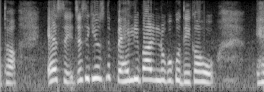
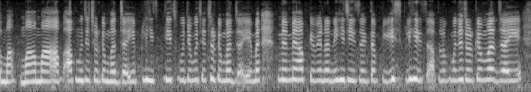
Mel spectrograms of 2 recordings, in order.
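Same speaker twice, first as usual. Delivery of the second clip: tearful pleading; 3 semitones higher than usual. A narrator's reading. Wing hugs his mother, crying and begging her not to leave. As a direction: beg through tears. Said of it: "वो लगातार रोने लग गया था".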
